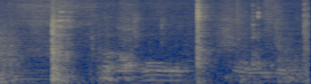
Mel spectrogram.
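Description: Steel plane blade in its honing guide clinking as it is handled and set down on a waterstone: two sharp metallic clacks about a second apart.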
